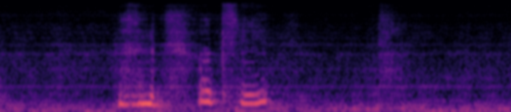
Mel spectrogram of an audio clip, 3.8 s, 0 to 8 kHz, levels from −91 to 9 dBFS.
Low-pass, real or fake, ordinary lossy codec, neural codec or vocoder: 7.2 kHz; fake; MP3, 64 kbps; codec, 24 kHz, 1 kbps, SNAC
